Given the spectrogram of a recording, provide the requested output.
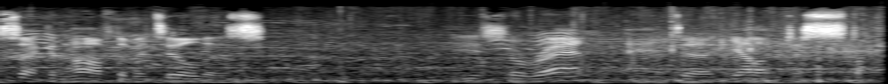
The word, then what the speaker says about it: Horan: a free kick and i will call a haran second half not horror in the english pronunciation sam kerr brought down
